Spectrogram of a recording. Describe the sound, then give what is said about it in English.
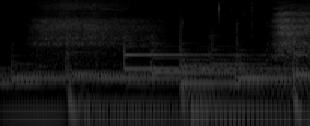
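A deep breath drawn in through the nose during a guided meditation, an airy, snort-like nasal intake over steady low humming tones that continue throughout. “I just want you to take a deep breath in through your nose”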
